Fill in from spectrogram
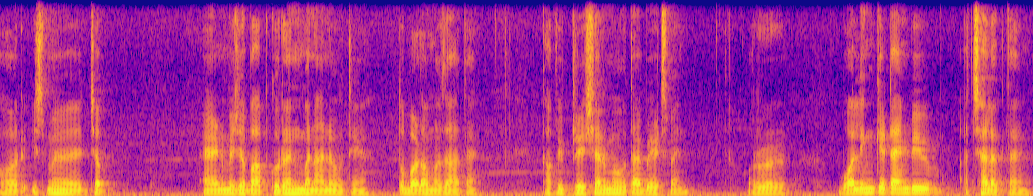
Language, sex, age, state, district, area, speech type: Urdu, male, 18-30, Delhi, Central Delhi, urban, spontaneous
